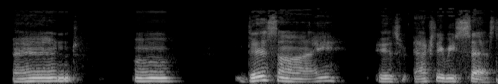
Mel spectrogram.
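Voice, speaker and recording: A man's fairly high voice with ordinary pitch variation, set against music in the background. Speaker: therapist and trainer. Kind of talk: online talk presentation.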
